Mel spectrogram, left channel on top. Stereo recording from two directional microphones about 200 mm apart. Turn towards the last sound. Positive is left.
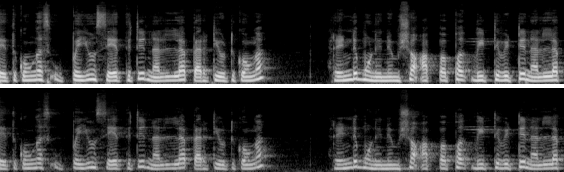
turn(degrees=35)  # may be behind; listen again after turning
